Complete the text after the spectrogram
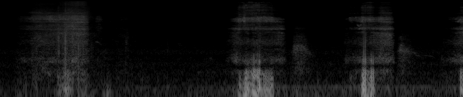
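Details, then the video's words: Sleeping Spitz puppy snoring and snorting: three rough, noisy breaths about two seconds apart, the later two sharper and louder, with soft breathing in between. "강아지 코골이+꿀잠"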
